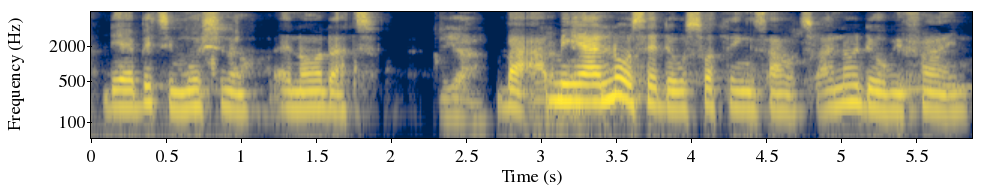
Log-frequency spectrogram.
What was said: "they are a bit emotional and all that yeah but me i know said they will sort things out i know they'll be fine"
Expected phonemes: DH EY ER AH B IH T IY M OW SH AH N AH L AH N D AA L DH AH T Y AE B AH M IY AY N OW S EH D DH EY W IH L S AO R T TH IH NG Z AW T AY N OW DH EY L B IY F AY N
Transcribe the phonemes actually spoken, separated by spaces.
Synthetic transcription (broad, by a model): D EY AH B IH T IY M OW SH AH N AH L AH N AA L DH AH T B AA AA M IY AY N OW S EH D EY W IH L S AO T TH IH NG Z AW T AY N OW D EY W B IY F AY N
